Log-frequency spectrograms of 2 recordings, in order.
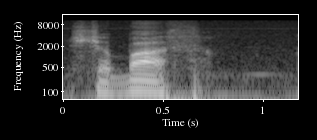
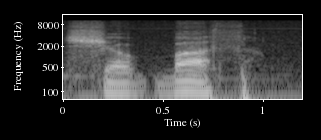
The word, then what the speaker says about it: Shabbath: So the Sabbath, what you see here is Shabbath, and that's how you pronounce it, Shabbath, is a day of rest given to us by the Most High.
